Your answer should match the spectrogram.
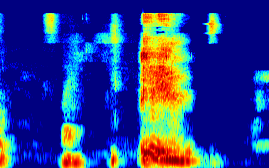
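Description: A man clears his throat: a few short, soft grunts lead into one longer, harsh, rasping clearing, then a faint trailing breath.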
